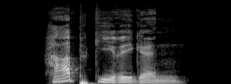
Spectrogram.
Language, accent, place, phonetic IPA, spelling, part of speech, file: German, Germany, Berlin, [ˈhaːpˌɡiːʁɪɡn̩], habgierigen, adjective, De-habgierigen.ogg
- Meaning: inflection of habgierig: 1. strong genitive masculine/neuter singular 2. weak/mixed genitive/dative all-gender singular 3. strong/weak/mixed accusative masculine singular 4. strong dative plural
